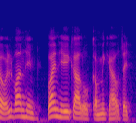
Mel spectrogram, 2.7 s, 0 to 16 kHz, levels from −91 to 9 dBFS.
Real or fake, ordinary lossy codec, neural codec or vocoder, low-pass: fake; none; codec, 16 kHz, 4 kbps, X-Codec, HuBERT features, trained on LibriSpeech; 7.2 kHz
